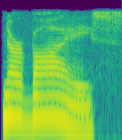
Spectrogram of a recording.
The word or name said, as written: Narvaez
